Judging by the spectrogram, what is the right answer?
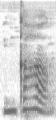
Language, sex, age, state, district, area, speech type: Telugu, female, 18-30, Andhra Pradesh, Bapatla, rural, spontaneous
